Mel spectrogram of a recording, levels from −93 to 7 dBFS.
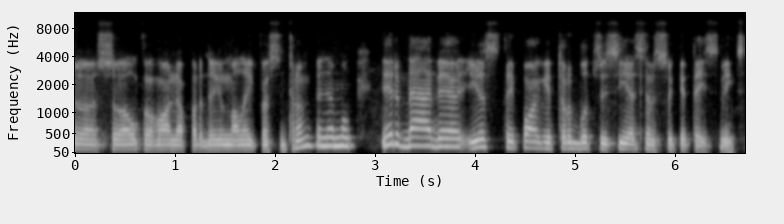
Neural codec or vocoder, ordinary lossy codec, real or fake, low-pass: codec, 16 kHz, 2 kbps, FunCodec, trained on LibriTTS, 25 frames a second; Opus, 24 kbps; fake; 7.2 kHz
